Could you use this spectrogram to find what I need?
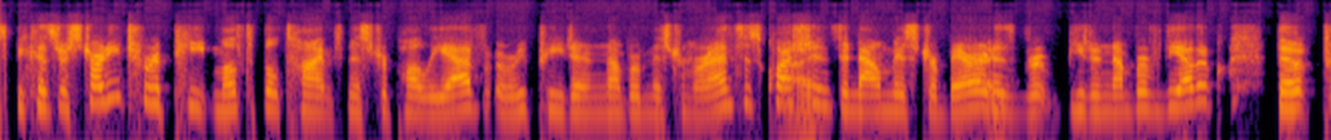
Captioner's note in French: voix de l'interprète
